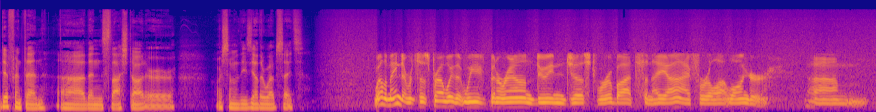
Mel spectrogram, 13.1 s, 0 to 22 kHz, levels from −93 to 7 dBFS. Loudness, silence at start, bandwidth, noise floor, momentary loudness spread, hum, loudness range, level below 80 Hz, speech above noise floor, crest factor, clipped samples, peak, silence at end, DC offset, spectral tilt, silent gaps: -18 LUFS; 0 s; 16 kHz; -43 dBFS; 14 LU; none; 7 LU; -56 dBFS; 25 dB; 18 dB; under 0.1%; -2 dBFS; 0 s; under 0.1%; -5 dB/octave; none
